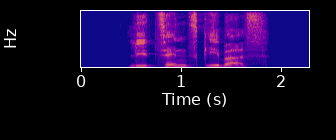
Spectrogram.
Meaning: genitive singular of Lizenzgeber
- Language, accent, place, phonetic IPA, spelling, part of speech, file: German, Germany, Berlin, [liˈt͡sɛnt͡sˌɡeːbɐs], Lizenzgebers, noun, De-Lizenzgebers.ogg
